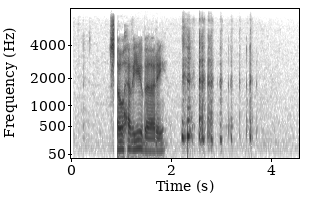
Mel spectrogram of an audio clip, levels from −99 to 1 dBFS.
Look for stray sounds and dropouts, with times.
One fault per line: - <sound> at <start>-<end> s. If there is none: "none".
- dropout at 0.8-0.9 s
- laugh at 2.2-3.7 s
